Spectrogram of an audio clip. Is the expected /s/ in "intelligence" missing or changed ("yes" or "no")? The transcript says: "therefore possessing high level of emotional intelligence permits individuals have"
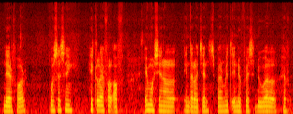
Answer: no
